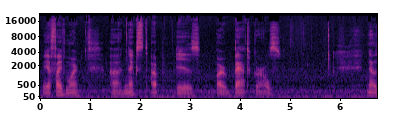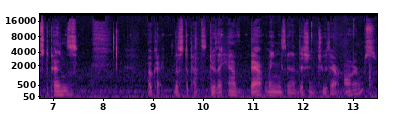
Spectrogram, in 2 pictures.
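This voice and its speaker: A man's voice: low voice, slow pace, background noise. A man chatting casually on an ASMR livestream, rambling hesitantly and repeating his phrases, close to the microphone.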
